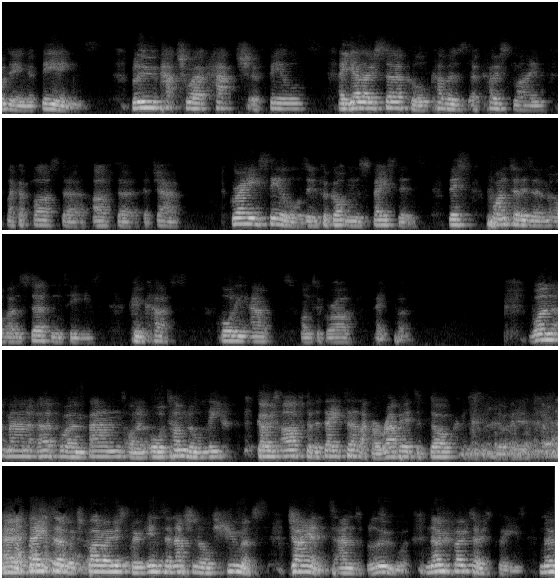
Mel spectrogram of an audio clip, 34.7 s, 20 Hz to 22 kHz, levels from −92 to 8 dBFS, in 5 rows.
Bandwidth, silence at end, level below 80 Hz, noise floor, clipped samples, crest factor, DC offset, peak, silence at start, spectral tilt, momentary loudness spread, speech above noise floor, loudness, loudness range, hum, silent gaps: 5.6 kHz; 0 s; -68 dBFS; -82 dBFS; under 0.1%; 22 dB; under 0.1%; -4 dBFS; 0 s; -10 dB/octave; 17 LU; 58 dB; -25 LUFS; 12 LU; none; none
